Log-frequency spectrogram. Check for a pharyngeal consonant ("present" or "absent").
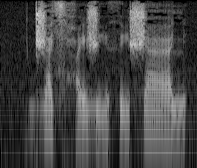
present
